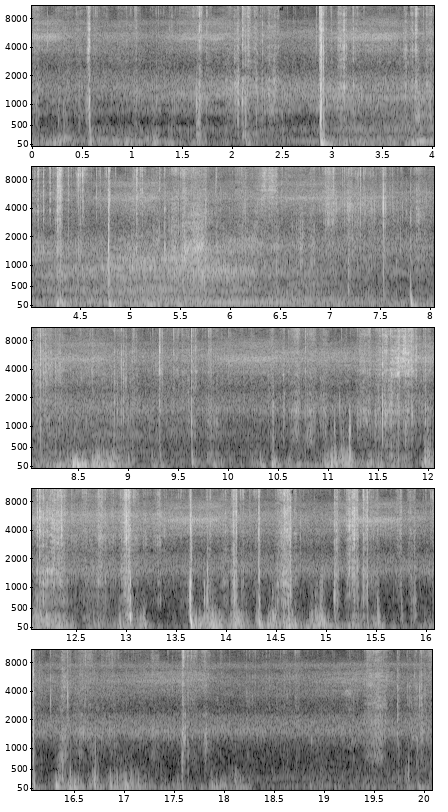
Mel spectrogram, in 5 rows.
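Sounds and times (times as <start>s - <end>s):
shingles scraping: 0.0s - 10.0s
hand tool knocks and clicks: 1.6s - 5.4s.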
